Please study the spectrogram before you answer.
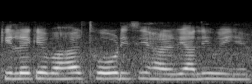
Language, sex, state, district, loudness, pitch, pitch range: Hindi, female, Bihar, Supaul, -14 LUFS, 265 Hz, 245-270 Hz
